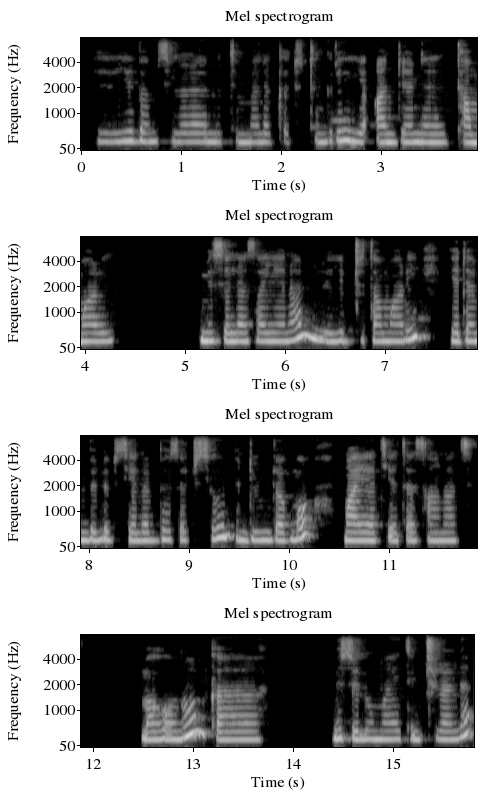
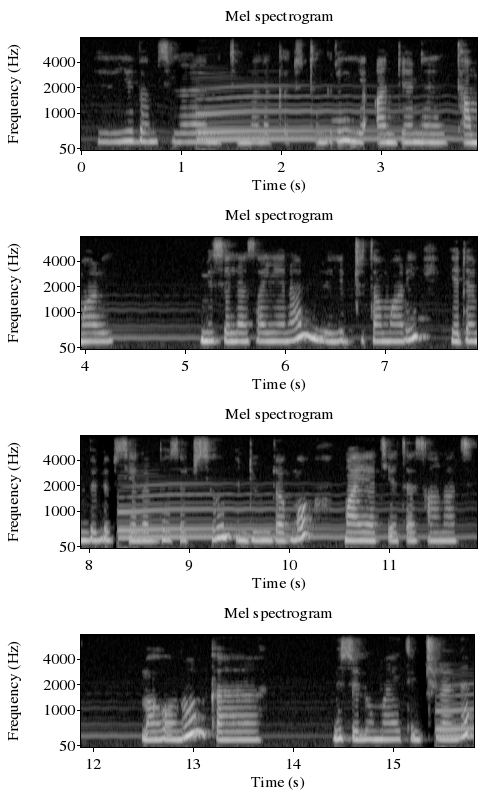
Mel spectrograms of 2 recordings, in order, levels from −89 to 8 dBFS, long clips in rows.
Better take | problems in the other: first | background sound (Guitar); 12 dB below the speech

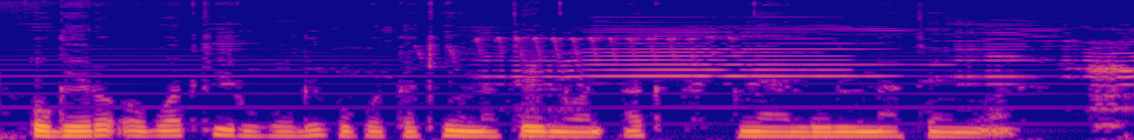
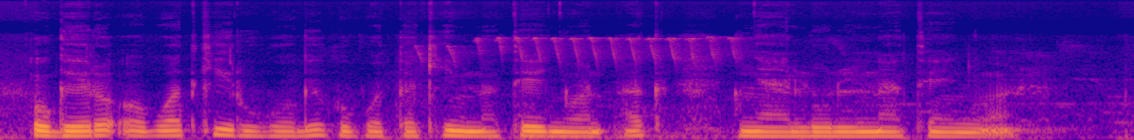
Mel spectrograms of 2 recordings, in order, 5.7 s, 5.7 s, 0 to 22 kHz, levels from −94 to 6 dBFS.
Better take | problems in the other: second | noise reduction (classical method spectral subtraction)

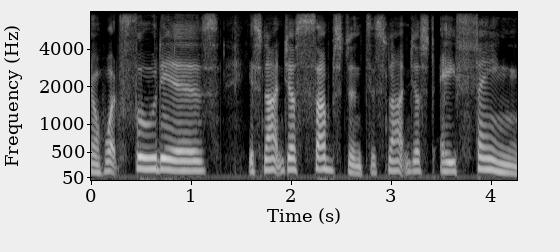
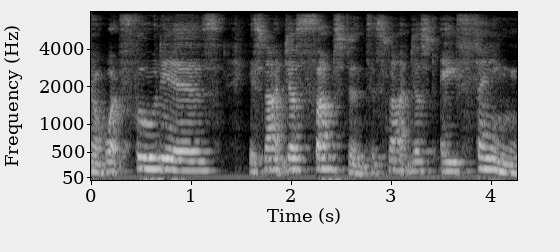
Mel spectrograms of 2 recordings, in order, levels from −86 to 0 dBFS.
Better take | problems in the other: first | room echo; dies away in 0.3 s

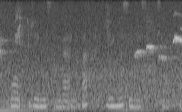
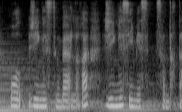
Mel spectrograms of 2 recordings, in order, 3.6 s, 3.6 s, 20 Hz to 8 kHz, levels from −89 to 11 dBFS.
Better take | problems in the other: second | background sound (Bird vocalization, bird call, bird song); 4 dB above the speech

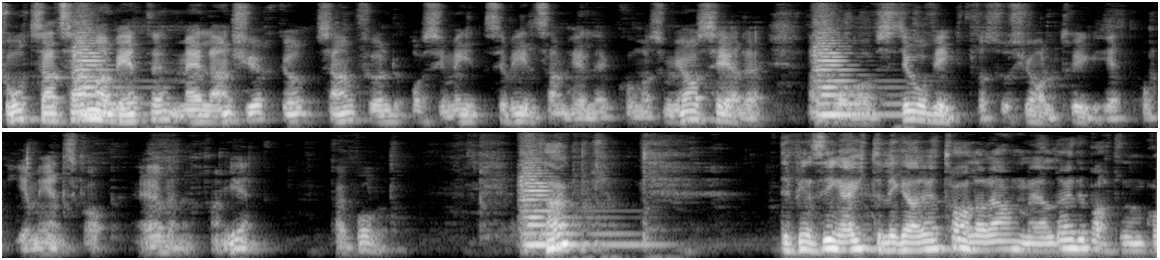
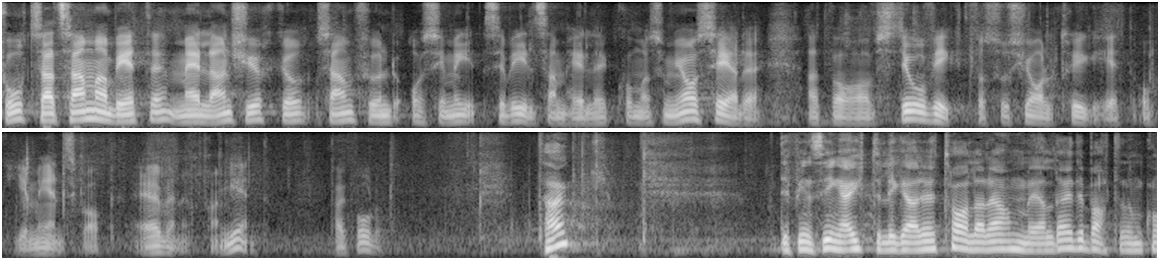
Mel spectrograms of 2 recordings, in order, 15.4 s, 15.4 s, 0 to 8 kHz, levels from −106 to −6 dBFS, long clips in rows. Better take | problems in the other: second | noise reduction (classical method WPE with log-MMSE)

